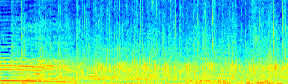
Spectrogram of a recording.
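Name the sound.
audience applauding circus stage performer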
